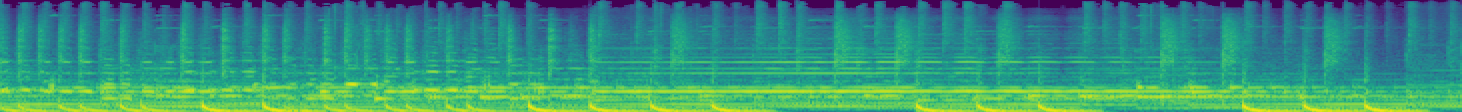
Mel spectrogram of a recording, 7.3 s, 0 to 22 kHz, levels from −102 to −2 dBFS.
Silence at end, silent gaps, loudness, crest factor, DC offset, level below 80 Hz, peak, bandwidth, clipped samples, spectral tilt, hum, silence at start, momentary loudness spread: 0 s; none; -13 LUFS; 12 dB; under 0.1%; -16 dBFS; 0 dBFS; over 20 kHz; under 0.1%; -6.5 dB/octave; none; 0 s; 2 LU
